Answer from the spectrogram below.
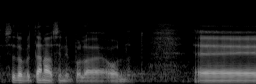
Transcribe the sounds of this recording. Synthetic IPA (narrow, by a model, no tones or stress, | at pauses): se̞d̪ɑbet̪ænɑsenipo̞leo̞lnud̪̥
